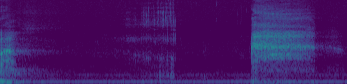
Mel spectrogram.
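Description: A noisy slurp of hot coffee being sipped, loud and lasting under a second, following a fainter earlier sip, over a steady low hum with no talking.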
